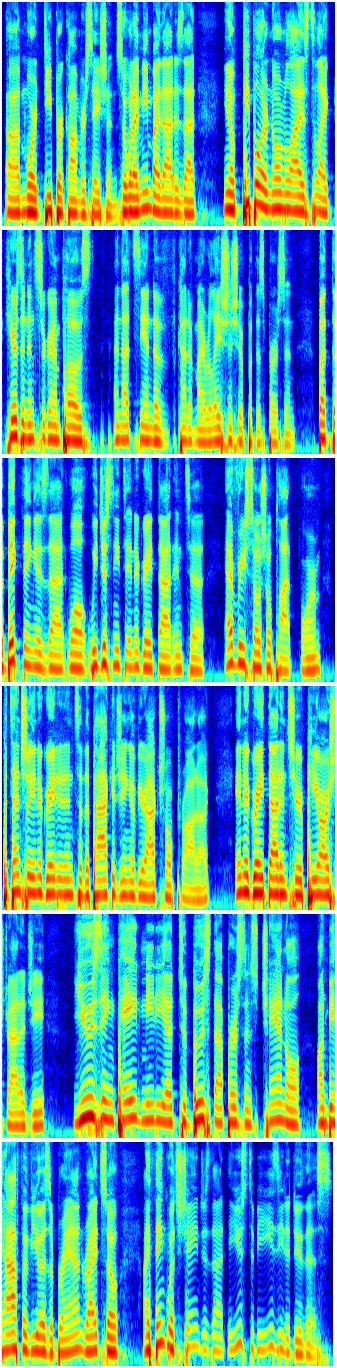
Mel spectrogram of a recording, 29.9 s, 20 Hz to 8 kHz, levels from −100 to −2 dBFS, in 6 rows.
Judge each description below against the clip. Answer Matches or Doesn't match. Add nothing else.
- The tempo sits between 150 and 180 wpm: Doesn't match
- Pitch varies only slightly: Doesn't match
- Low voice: Doesn't match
